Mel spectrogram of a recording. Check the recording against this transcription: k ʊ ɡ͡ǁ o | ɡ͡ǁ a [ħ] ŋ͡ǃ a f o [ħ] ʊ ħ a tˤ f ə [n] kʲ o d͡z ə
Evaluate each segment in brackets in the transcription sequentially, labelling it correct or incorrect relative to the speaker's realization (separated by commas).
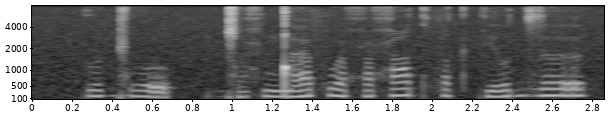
correct, correct, incorrect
